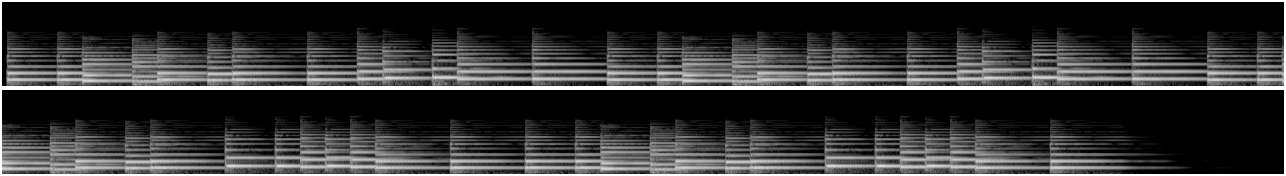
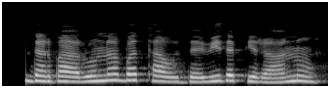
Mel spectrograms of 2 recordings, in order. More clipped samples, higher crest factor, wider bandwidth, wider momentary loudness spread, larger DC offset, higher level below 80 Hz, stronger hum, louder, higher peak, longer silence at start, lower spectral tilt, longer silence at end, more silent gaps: neither; about the same, 14 dB vs 14 dB; about the same, 5.2 kHz vs 5.6 kHz; first, 7 LU vs 4 LU; neither; first, -56 dBFS vs -70 dBFS; neither; about the same, -17 LUFS vs -18 LUFS; about the same, -2 dBFS vs -4 dBFS; second, 0.05 s vs 0.25 s; about the same, -8 dB/octave vs -7.5 dB/octave; first, 1.5 s vs 0.1 s; neither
